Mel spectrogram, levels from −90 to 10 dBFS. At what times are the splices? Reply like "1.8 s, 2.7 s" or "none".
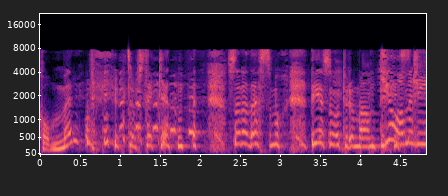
3.8 s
